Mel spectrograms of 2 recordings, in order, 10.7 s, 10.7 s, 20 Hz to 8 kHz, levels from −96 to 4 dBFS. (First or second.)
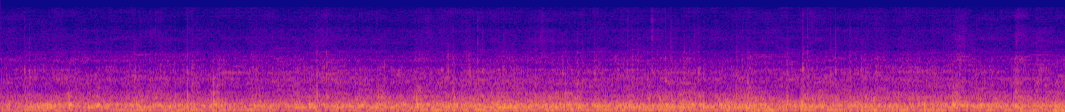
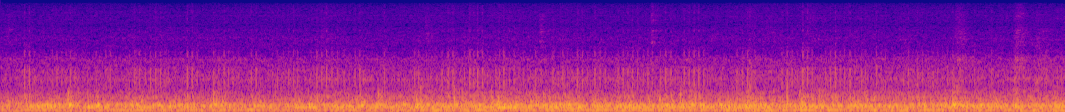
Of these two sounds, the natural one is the second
